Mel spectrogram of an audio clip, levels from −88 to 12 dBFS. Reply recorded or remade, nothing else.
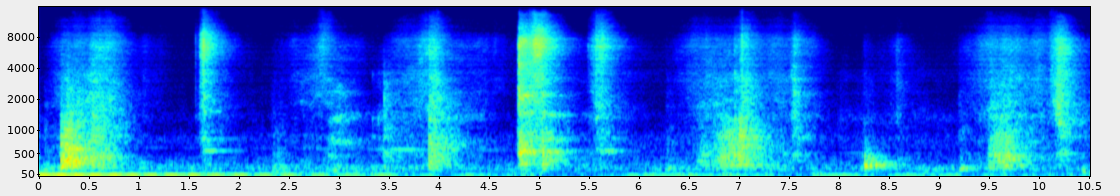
remade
